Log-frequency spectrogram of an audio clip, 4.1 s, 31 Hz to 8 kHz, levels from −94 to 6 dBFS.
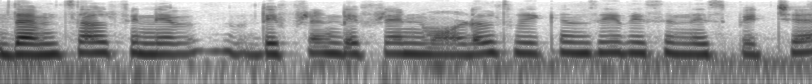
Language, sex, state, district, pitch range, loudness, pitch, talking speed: English, female, Maharashtra, Gondia, 225-245 Hz, -20 LUFS, 235 Hz, 190 wpm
